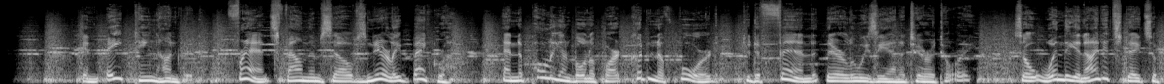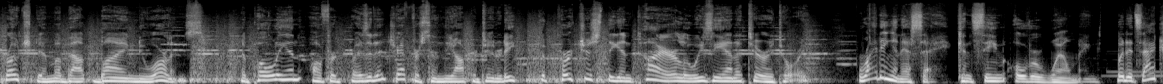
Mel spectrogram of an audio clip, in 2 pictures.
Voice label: e-learning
